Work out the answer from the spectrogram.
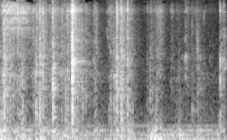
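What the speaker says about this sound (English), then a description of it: "I'm gonna shuffle the cards" Tarot cards from a Modern Witch deck are shuffled by hand, a quiet, quick patter of soft flicks and riffling taps over a couple of seconds, with no talking.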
